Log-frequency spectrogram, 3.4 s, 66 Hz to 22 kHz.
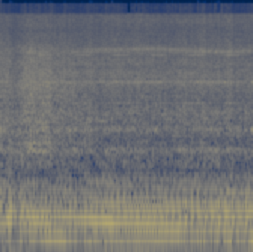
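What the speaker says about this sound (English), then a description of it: "all you hear from the exhaust is the slight whistle of the turbos over the low rumble of 8 cylinders firing away." A Brabus-tuned Mercedes-Benz E-Class cabriolet V8 idles with a loud, steady low rumble of eight cylinders firing, a faint turbo whistle riding above it throughout.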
